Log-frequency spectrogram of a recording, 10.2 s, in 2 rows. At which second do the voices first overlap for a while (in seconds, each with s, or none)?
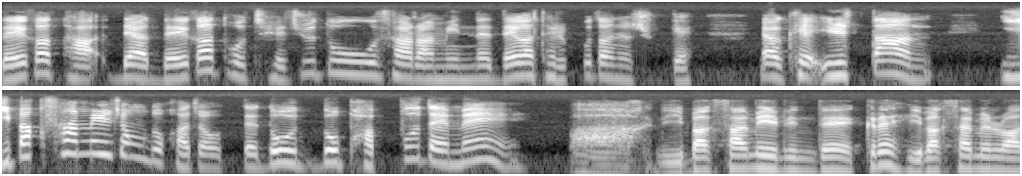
none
